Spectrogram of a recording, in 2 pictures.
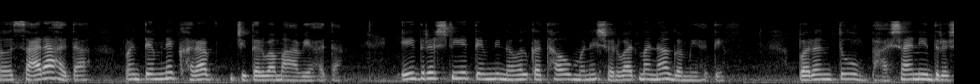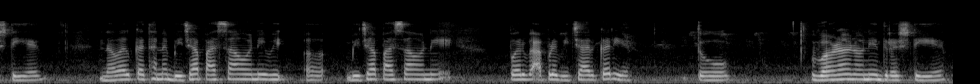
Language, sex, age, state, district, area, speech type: Gujarati, female, 18-30, Gujarat, Surat, rural, spontaneous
